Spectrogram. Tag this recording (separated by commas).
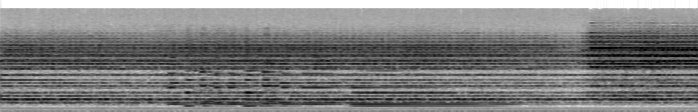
Violin, Musical instrument, Music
